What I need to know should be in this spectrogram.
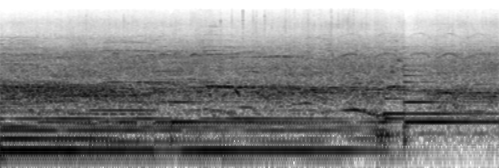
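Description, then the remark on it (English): A loud, dense wall of audience noise fills the space, many voices screaming, shouting and whooping together in praise over a steady low rumble, continuous for several seconds. “I'm sorry if some of you don't know how to scream and shout.”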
